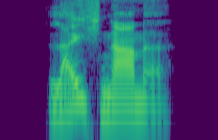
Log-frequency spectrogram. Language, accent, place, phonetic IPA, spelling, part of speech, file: German, Germany, Berlin, [ˈlaɪ̯çnaːmə], Leichname, noun, De-Leichname.ogg
- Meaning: nominative/accusative/genitive plural of Leichnam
